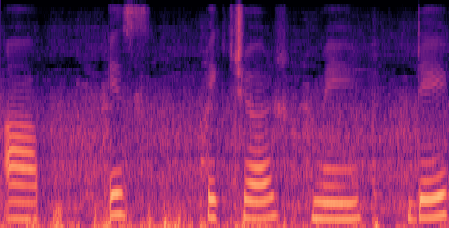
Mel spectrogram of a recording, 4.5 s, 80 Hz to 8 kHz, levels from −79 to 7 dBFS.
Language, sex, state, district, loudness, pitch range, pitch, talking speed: Hindi, male, Chandigarh, Chandigarh, -15 LUFS, 215-230 Hz, 220 Hz, 65 wpm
